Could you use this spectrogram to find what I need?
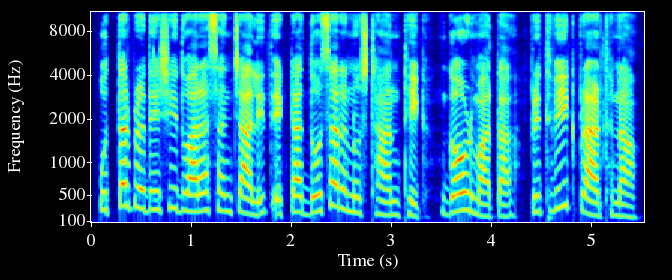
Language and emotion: Maithili, neutral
